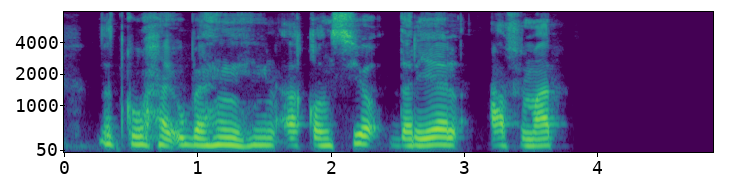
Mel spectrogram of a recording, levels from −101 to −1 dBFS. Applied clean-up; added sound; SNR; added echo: neural mask model Resemble Enhance denoiser.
